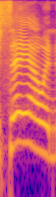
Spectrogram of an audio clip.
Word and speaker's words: Seau: Seau, I said, yes, you're pronouncing it right. Because as you will always remember, when Junior Seau hits you, you say, ow.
